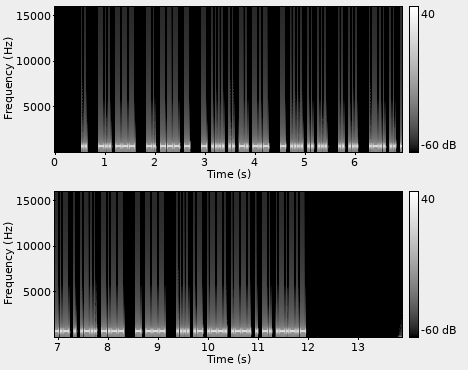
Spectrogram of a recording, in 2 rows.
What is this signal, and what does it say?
Morse code, heard as a keyed tone, about 34 wpm, 700 Hz. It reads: I DO NOT THINK THIS IS LIKELY TO HAPPEN.
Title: Sentences from Top 1000 Words - Review Part 4 - 35wpm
